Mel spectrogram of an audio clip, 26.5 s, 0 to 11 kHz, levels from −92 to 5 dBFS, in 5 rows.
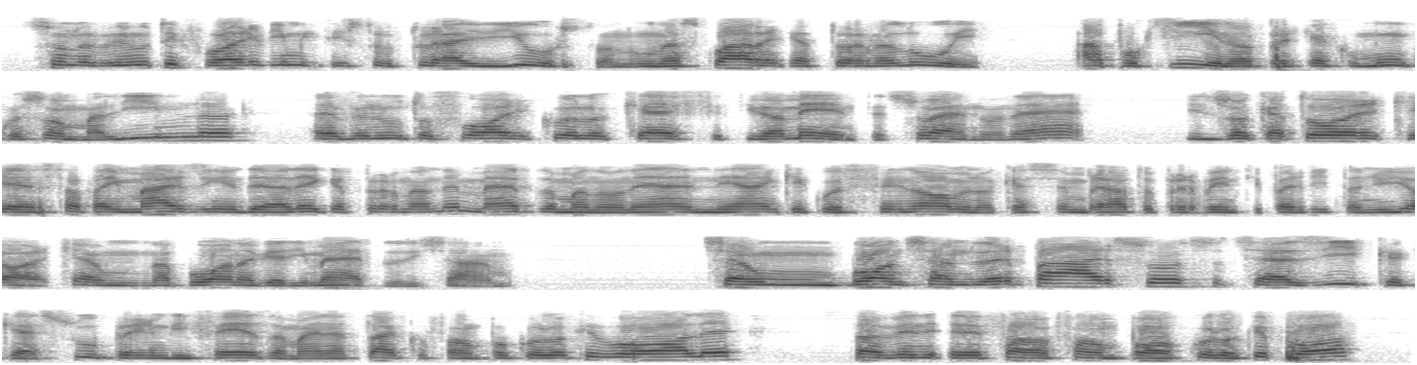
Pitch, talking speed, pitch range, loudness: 130 Hz, 220 wpm, 120-140 Hz, -30 LUFS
